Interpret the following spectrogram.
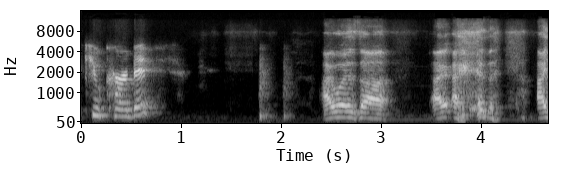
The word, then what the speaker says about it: cucurbits: and by the way you were close with your pronunciation it's cucurbits i was uh i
